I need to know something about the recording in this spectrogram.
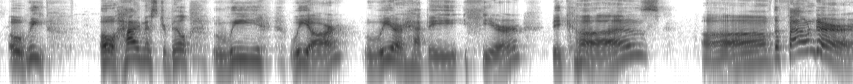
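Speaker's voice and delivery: slow, grand build to a flourish; grandiose priestess. Acted. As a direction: announce it with drawn-out ceremony.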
